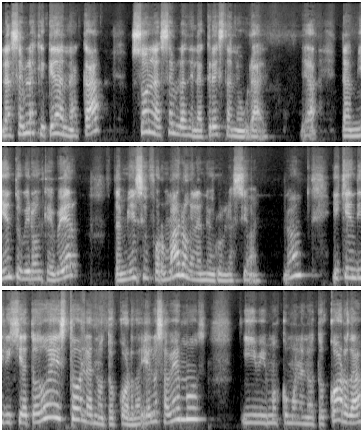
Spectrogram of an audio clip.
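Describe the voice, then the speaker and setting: A woman with a normal speaking voice and medium pitch, lively intonation and a moderate pace. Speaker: embryology lecturer. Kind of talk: lecture.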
